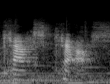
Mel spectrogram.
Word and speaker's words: Cache Cache: It's cache cache. Y'all told me that it's actually pronounced cash cash.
